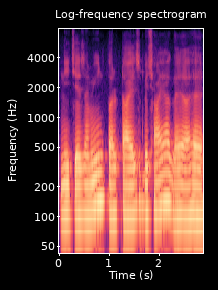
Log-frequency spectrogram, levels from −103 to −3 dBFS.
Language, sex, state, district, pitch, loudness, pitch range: Hindi, male, Jharkhand, Ranchi, 105 Hz, -16 LUFS, 100-110 Hz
